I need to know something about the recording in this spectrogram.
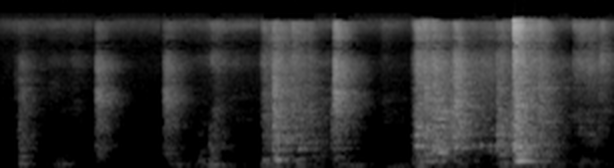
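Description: Irregular bursts of rustling and handling noise from paper towels being crumpled and things being moved about on and under the table. The bursts are short at first and run longer and louder in the second half.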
